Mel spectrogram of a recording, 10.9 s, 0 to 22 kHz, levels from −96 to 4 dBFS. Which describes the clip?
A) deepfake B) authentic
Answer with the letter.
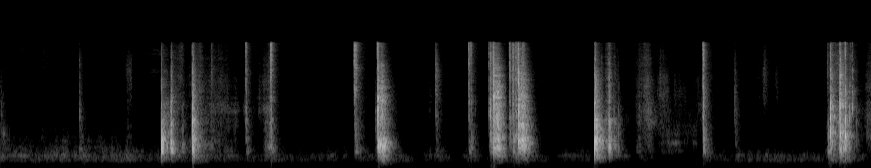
B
